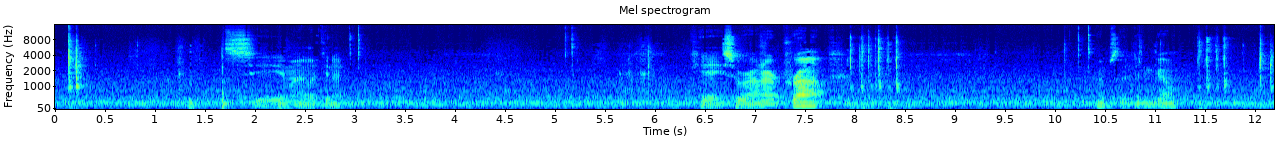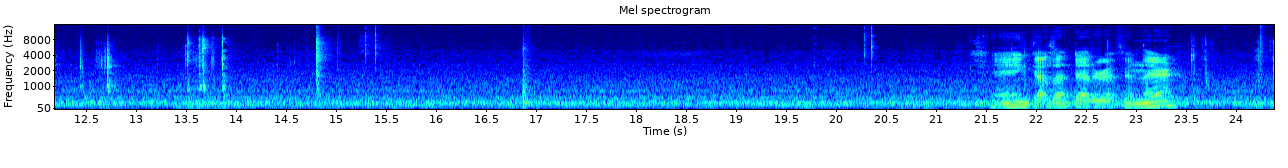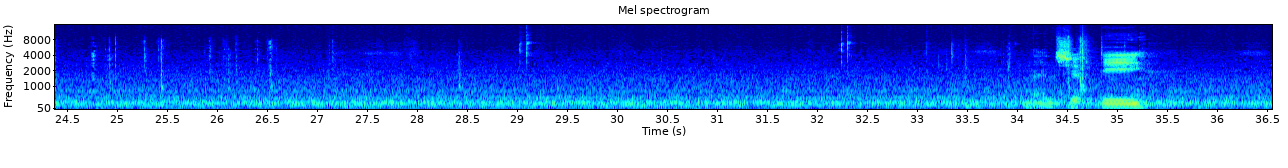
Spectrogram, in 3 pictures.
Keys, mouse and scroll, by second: 23.6 Right, 24.2 Left, 24.8 Right, 25.3 Left, 25.9 Right, 26.4 Left, 29.1-30.9 right drag, 29.6-31.6 middle drag, 32.3-34.2 right drag, 34.5 shift+d.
